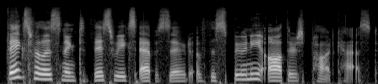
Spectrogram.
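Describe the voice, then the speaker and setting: Clear, smooth-voiced woman hosting a podcast. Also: fairly low pitch, sing-song, fairly quick, a bit bright, no room sound. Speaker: podcast host, interviewer. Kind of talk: conversational podcast interviewing.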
